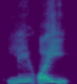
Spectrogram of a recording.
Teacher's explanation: یا لین ہے، اس کو غے نہیں پڑھیں گے، غے، غے غلط ہے، مجہول لہجہ ہے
